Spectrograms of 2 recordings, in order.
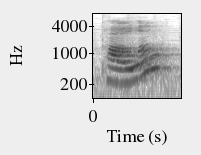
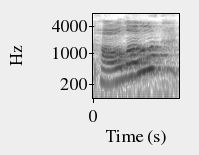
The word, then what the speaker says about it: Paolo: I pronounce his name Paolo. That's almost about like the same as what Libra said, so that's probably the right pronunciation.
